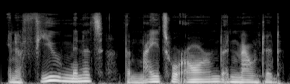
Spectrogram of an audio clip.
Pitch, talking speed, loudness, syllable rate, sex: 115 Hz, 205 wpm, -15 LUFS, 5.9 syllables/s, male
